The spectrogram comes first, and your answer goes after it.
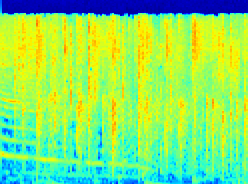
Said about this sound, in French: On peut s'applaudir ?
